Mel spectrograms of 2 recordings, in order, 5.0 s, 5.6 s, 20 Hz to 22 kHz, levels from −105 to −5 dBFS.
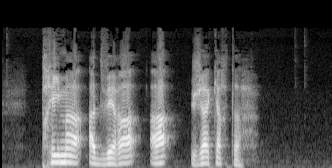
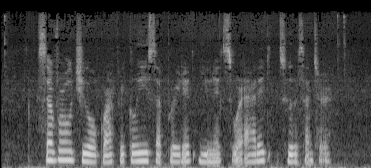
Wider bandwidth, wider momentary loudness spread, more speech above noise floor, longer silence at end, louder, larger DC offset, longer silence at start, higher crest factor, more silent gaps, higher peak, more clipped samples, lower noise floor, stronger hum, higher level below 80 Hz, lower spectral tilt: second, 10.5 kHz vs 16.5 kHz; first, 13 LU vs 9 LU; first, 51 dB vs 21 dB; first, 1.2 s vs 0.05 s; first, -15 LUFS vs -30 LUFS; neither; first, 0.65 s vs 0.05 s; about the same, 16 dB vs 20 dB; neither; first, 0 dBFS vs -10 dBFS; neither; first, -65 dBFS vs -50 dBFS; neither; first, -48 dBFS vs -56 dBFS; first, -7 dB/octave vs -5.5 dB/octave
